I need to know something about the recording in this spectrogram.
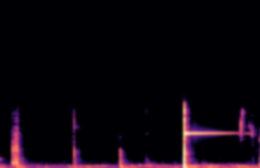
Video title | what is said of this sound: Friday Night LIVE: Gold & Silver | You hear that? That's silver.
